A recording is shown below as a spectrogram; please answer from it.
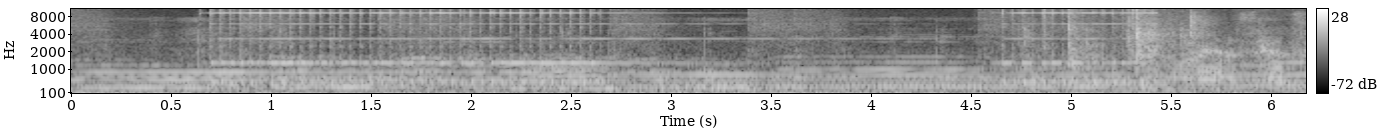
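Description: Desk telephone bell ringing: one ring of about two seconds, then a second, shorter ring a couple of seconds later, over background music.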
